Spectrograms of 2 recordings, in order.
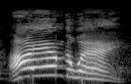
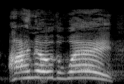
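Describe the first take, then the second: First: "I am the way" with I and am punched loud and slow; the real claim, loud, slow, landing on I AM; stress on I AM. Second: KNOW the word that lands in "I know the way", slow and loud; the rejected claim, KNOW hit hard; stress on KNOW. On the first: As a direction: pound out I AM as the true claim. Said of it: "Jesus says, "I don't know the way, I am the way". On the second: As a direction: lean on KNOW as the wrong version. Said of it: "Jesus doesn't say / Jesus says". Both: Shown as a demonstration.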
